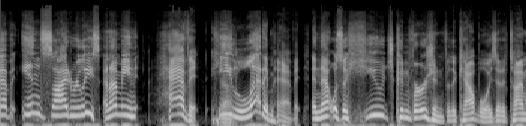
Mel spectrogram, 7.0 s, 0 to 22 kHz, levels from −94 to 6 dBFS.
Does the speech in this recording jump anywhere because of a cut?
yes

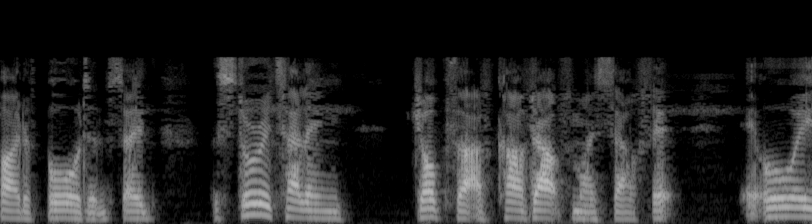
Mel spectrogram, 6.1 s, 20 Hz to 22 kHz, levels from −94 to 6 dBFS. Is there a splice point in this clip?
no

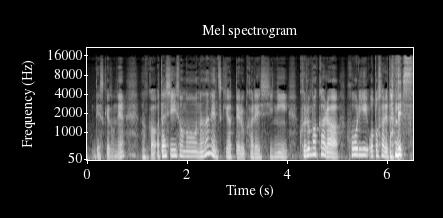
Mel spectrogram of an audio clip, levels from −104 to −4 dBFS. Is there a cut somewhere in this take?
yes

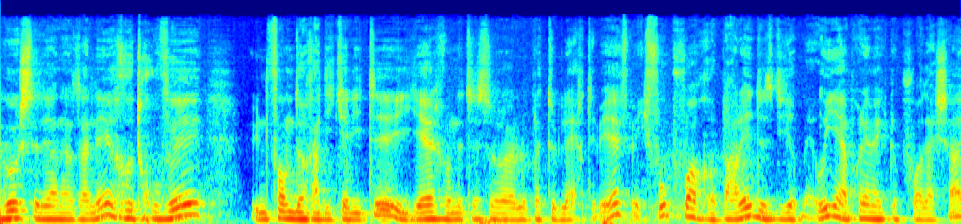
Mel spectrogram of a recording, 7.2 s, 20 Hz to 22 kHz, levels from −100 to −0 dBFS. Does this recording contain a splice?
no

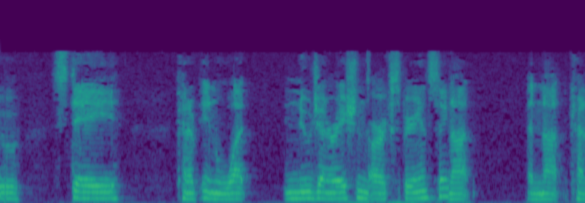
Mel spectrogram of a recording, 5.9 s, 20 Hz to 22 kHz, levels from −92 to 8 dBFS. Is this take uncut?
no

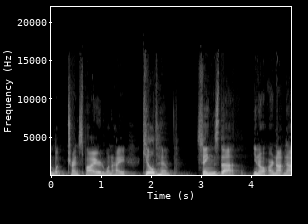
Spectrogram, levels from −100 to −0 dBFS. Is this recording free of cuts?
yes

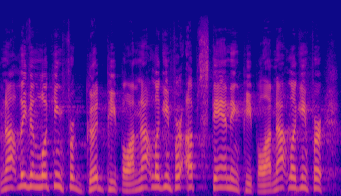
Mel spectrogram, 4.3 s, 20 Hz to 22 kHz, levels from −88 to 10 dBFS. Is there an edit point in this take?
no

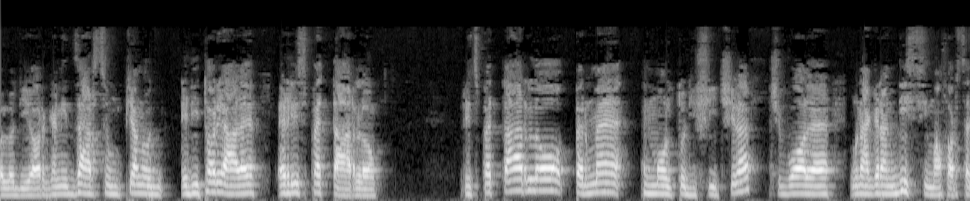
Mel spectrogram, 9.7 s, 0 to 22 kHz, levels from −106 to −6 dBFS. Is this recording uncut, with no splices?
no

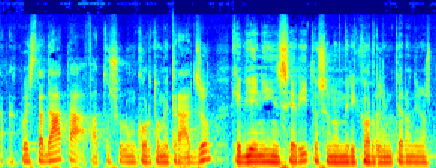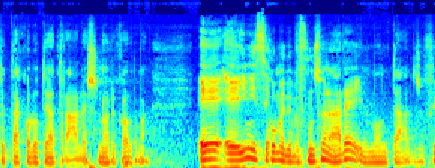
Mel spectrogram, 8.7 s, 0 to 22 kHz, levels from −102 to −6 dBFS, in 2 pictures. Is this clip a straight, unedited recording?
no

